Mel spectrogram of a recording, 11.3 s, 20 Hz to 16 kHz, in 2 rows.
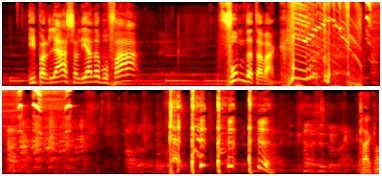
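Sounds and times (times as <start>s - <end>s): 
speech: 0.4s - 2.2s, 3.3s - 4.5s, 9.6s - 9.9s, 11.1s - 11.3s
laughter: 5.4s - 7.2s, 9.2s - 11.0s
short sharp coughs: 8.2s - 9.8s.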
